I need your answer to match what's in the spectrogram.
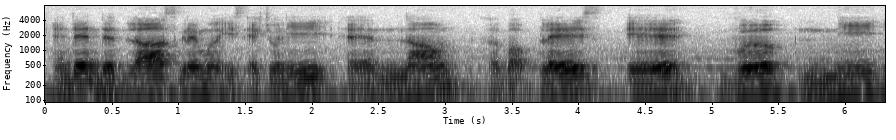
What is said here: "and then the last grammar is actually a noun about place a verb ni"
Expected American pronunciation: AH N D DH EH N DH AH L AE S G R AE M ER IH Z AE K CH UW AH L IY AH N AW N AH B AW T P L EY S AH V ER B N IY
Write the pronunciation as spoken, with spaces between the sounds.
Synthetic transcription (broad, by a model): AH N D EH N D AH L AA S G R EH M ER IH S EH K CH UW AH L IY AH N AW N AH B AW T P L EY S AH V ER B N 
